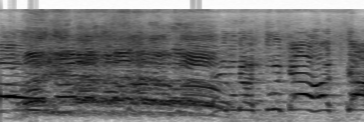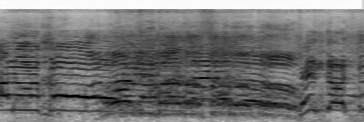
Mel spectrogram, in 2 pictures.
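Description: A large crowd of Hindu organization activists protesting in Moradabad loudly chants slogans in unison, a dense, continuous roar of raised voices with brief dips between phrases.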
